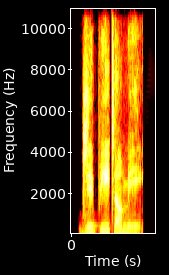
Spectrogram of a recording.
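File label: "gyppy tummy", Indian English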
